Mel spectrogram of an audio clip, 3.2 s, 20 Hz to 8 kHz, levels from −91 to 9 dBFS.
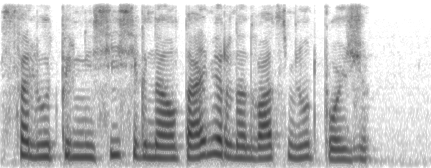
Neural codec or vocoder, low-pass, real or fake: vocoder, 22.05 kHz, 80 mel bands, HiFi-GAN; 7.2 kHz; fake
